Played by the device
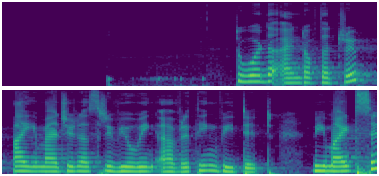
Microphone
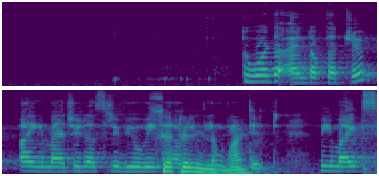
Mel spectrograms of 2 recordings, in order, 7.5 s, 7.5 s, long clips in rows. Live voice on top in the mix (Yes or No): Yes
